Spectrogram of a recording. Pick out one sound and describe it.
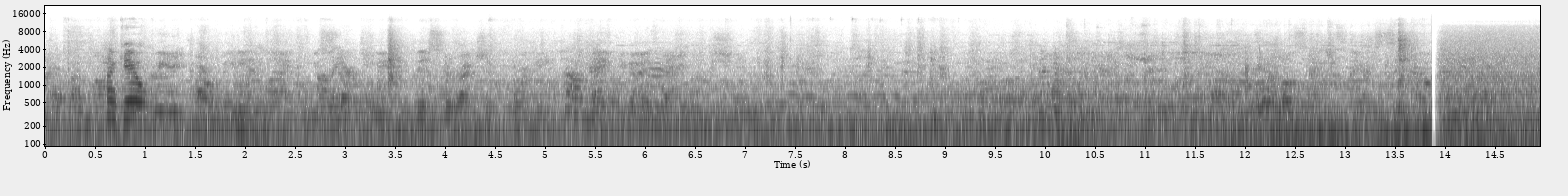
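A crowd of people chatters close by.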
